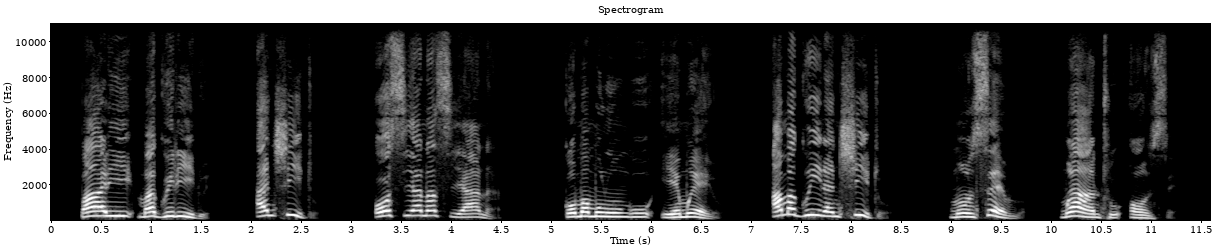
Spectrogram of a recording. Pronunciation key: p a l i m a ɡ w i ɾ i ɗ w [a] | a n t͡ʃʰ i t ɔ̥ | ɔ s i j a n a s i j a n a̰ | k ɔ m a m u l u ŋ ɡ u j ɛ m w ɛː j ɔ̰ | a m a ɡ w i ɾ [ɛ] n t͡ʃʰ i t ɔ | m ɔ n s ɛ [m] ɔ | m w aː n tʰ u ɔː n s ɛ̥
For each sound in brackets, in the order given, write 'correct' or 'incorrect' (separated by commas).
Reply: incorrect, incorrect, correct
